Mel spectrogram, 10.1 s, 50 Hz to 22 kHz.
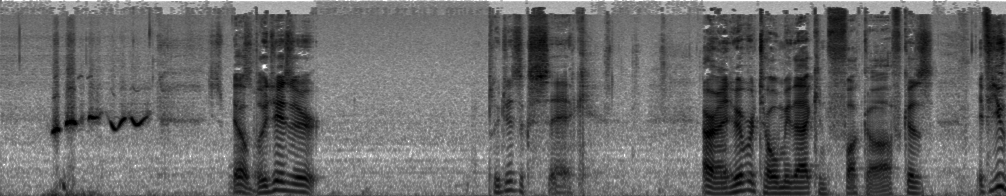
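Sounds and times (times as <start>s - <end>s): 
person whistling an imitation of a cardinal call: 0.5s - 1.6s
speech: 2.3s - 3.3s, 4.9s - 5.9s, 7.0s - 10.0s.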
